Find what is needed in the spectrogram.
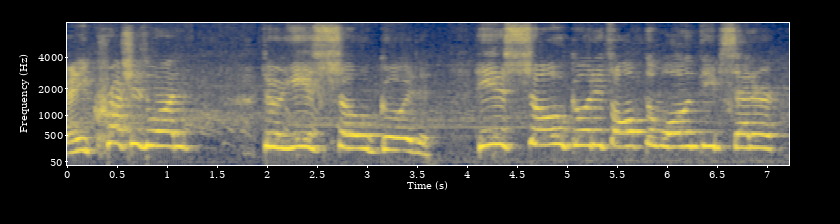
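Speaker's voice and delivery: high, thrilled gushing over the hit; excited. Real, not acted. Gamer gushing to his viewers about his prospect's homer, thrilled and high. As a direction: rave about the swing, voice jumping up. Player's hitter crushes a homer.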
